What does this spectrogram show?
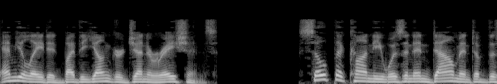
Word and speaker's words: Sopoćani: The Sopoćani Monastery (Serbian Cyrillic: Sopoćani, pronounced Sopoćani), an endowment of King Stefan Uroš I of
